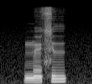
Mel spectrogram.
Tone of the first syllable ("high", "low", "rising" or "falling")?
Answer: low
